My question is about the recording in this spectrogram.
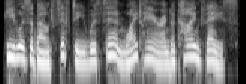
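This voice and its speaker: An audiobook narrator reads in a steady, plain storytelling manner. The tone is dark and warm. The sound is close and dry, with no room echo. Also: mid-range voice, moderate pace.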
